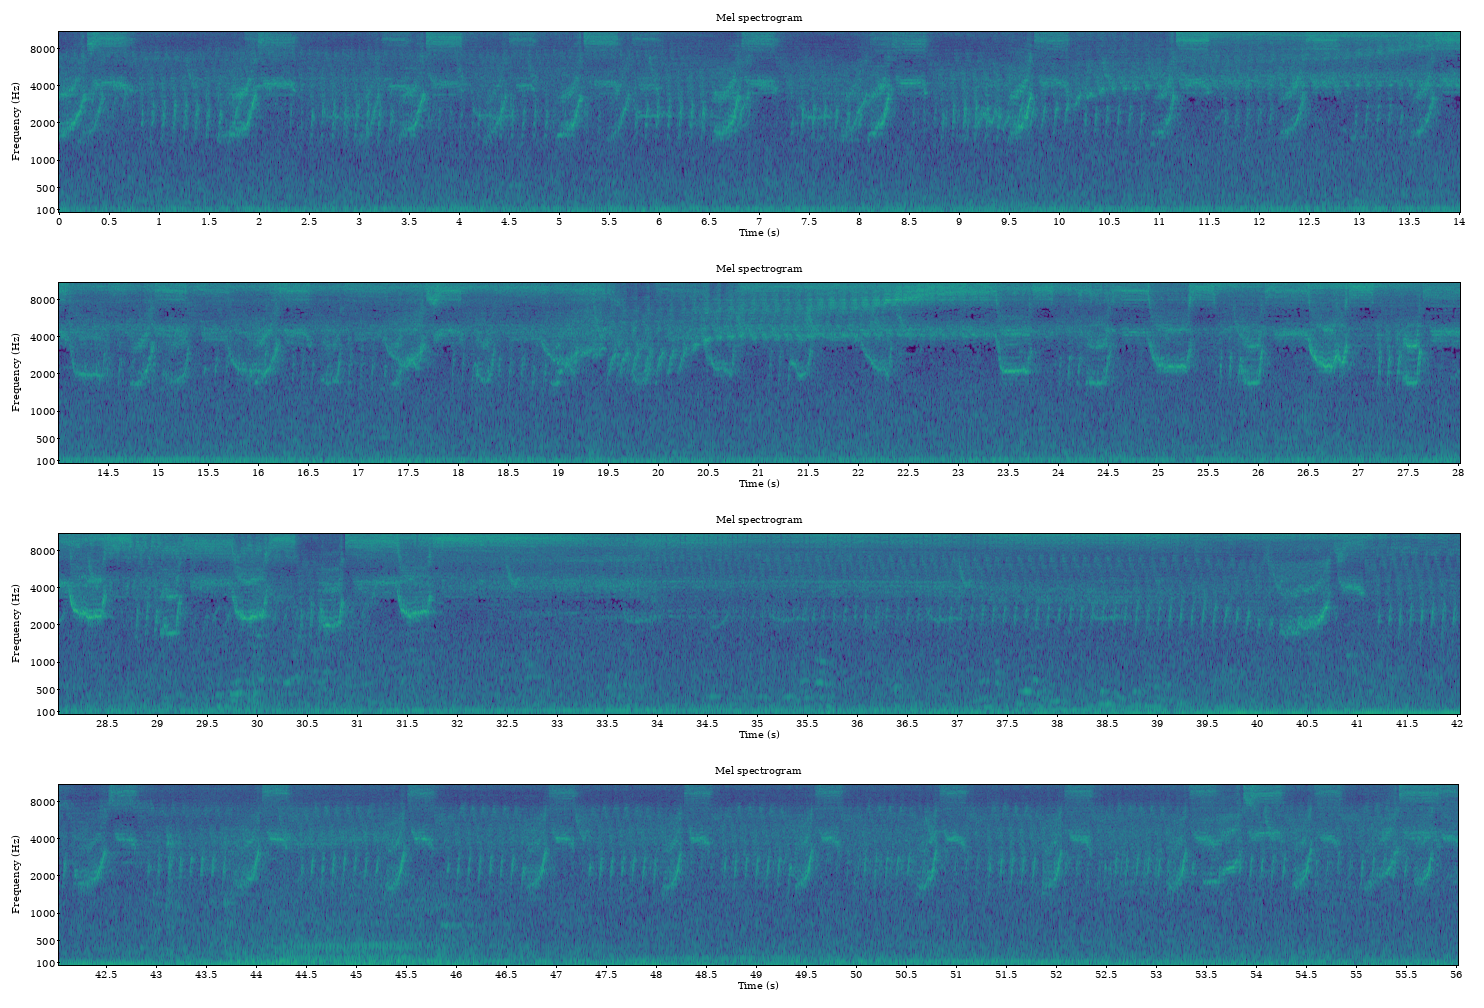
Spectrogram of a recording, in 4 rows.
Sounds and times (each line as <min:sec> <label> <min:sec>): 0:35.2 Bird calls 0:47.8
